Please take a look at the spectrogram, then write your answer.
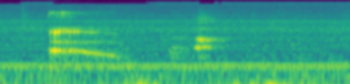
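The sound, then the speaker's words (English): A dog gives a couple of short, yelping barks, one near the start and a softer one a second later, over a steady low electrical hum. No one speaks. “Talk to me about Jon Moxley while I go take care of this dog.”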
